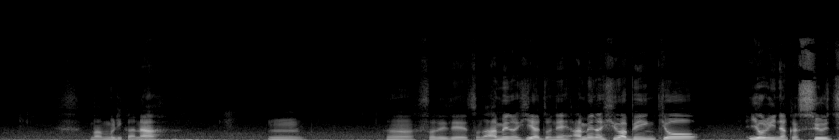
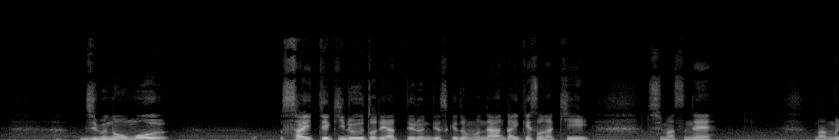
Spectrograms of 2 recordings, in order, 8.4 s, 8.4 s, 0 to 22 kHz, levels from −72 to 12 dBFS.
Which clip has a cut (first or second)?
first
